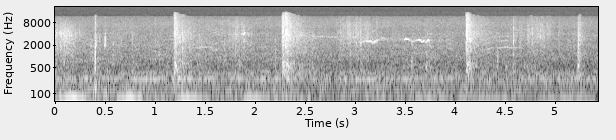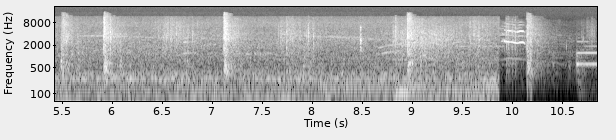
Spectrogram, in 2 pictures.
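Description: Faint background noise with a low hum, broken by sharp clicks at irregular intervals, roughly one or two a second.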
